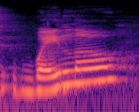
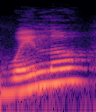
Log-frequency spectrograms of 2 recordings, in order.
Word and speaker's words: huelo: So it is huelo, you pronounce it kind of like with a W, so huelo, hueles, huele, olemos, and huelen.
